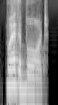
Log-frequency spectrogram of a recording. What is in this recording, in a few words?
"weatherboard", Indian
